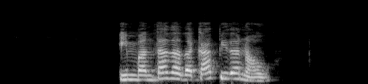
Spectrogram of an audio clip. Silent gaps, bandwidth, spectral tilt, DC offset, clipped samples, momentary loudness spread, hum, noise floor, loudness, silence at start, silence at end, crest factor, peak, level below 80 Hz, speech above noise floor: none; 7.6 kHz; -6 dB/octave; under 0.1%; under 0.1%; 7 LU; none; -80 dBFS; -14 LUFS; 1.2 s; 1 s; 16 dB; 0 dBFS; -62 dBFS; 67 dB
